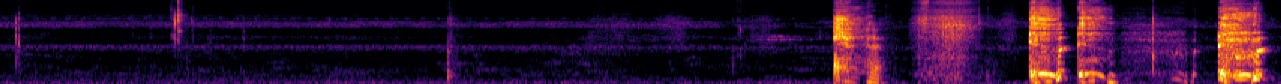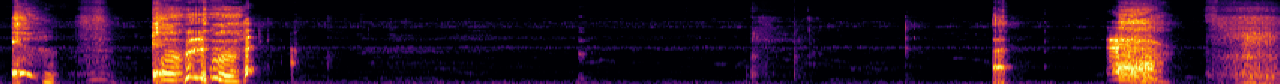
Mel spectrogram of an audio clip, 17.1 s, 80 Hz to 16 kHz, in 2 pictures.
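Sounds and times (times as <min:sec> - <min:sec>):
person coughing: 0:06.9 - 0:09.0, 0:09.6 - 0:10.3, 0:16.0 - 0:16.4.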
